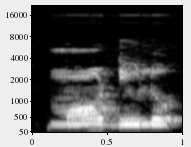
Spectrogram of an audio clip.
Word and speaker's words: modulo: Okay, it is pronounced as modulo, M-O-D-U-L-O, modulo operator.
